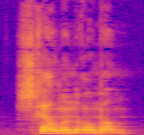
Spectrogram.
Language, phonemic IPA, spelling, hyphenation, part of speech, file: Dutch, /ˈsxɛl.mə(n).roːˌmɑn/, schelmenroman, schel‧men‧ro‧man, noun, Nl-schelmenroman.ogg
- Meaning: trickster novel, picaresque novel ((proto)novel about tricksters)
